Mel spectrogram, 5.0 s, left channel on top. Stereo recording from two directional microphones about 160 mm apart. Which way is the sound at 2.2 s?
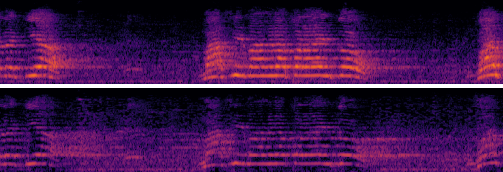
30° left (ahead or behind).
